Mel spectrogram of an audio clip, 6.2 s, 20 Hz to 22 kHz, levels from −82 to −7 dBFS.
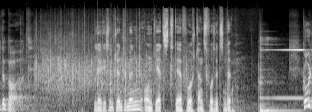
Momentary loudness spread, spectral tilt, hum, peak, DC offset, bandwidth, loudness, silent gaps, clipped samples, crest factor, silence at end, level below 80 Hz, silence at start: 11 LU; -3.5 dB/octave; none; 0 dBFS; under 0.1%; 17.5 kHz; -15 LUFS; none; under 0.1%; 16 dB; 0 s; -30 dBFS; 0 s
